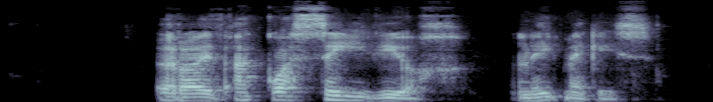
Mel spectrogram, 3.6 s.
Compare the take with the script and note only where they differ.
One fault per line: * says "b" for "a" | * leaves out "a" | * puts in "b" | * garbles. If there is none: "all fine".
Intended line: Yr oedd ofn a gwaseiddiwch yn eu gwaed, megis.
* leaves out "ofn"
* leaves out "gwaed"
